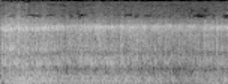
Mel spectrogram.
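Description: A stolen coupe's engine roars loudly, revving hard with a dense, throaty rumble as the car pulls away, sustained throughout with no voices.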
